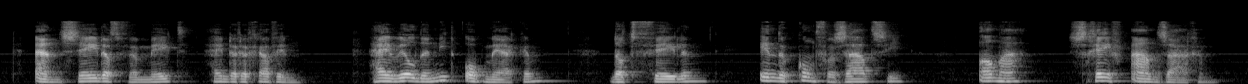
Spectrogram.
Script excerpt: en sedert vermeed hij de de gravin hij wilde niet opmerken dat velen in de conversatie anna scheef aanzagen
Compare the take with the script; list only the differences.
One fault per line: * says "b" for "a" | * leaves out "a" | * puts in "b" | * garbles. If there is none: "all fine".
all fine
